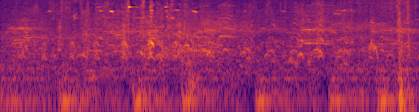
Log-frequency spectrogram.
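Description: Film soundtrack of a group of apes hooting and screaming in many short calls, over dramatic music with repeated low pulses.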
